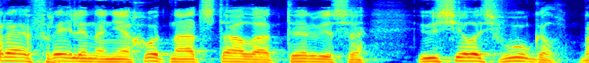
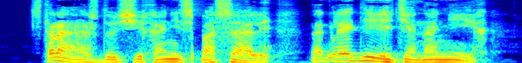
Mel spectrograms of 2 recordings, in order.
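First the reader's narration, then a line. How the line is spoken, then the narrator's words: Quiet muttering old woman. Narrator (Russian): тихо ворчала себе под нос старушка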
